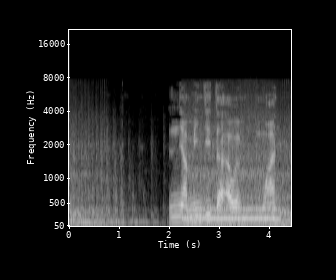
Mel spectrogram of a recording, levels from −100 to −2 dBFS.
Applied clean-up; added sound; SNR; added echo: none; Engine; 1 dB; none.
